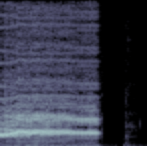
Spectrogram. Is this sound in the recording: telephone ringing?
no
